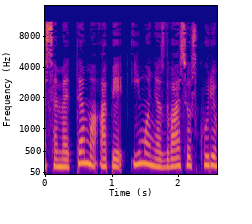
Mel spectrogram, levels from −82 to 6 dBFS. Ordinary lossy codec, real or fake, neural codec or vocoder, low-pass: MP3, 48 kbps; real; none; 14.4 kHz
